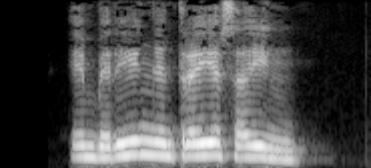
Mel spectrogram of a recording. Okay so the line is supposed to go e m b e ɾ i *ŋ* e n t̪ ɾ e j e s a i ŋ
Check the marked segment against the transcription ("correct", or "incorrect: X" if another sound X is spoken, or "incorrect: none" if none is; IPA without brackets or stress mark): correct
